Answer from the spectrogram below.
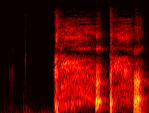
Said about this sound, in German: ich muss husten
